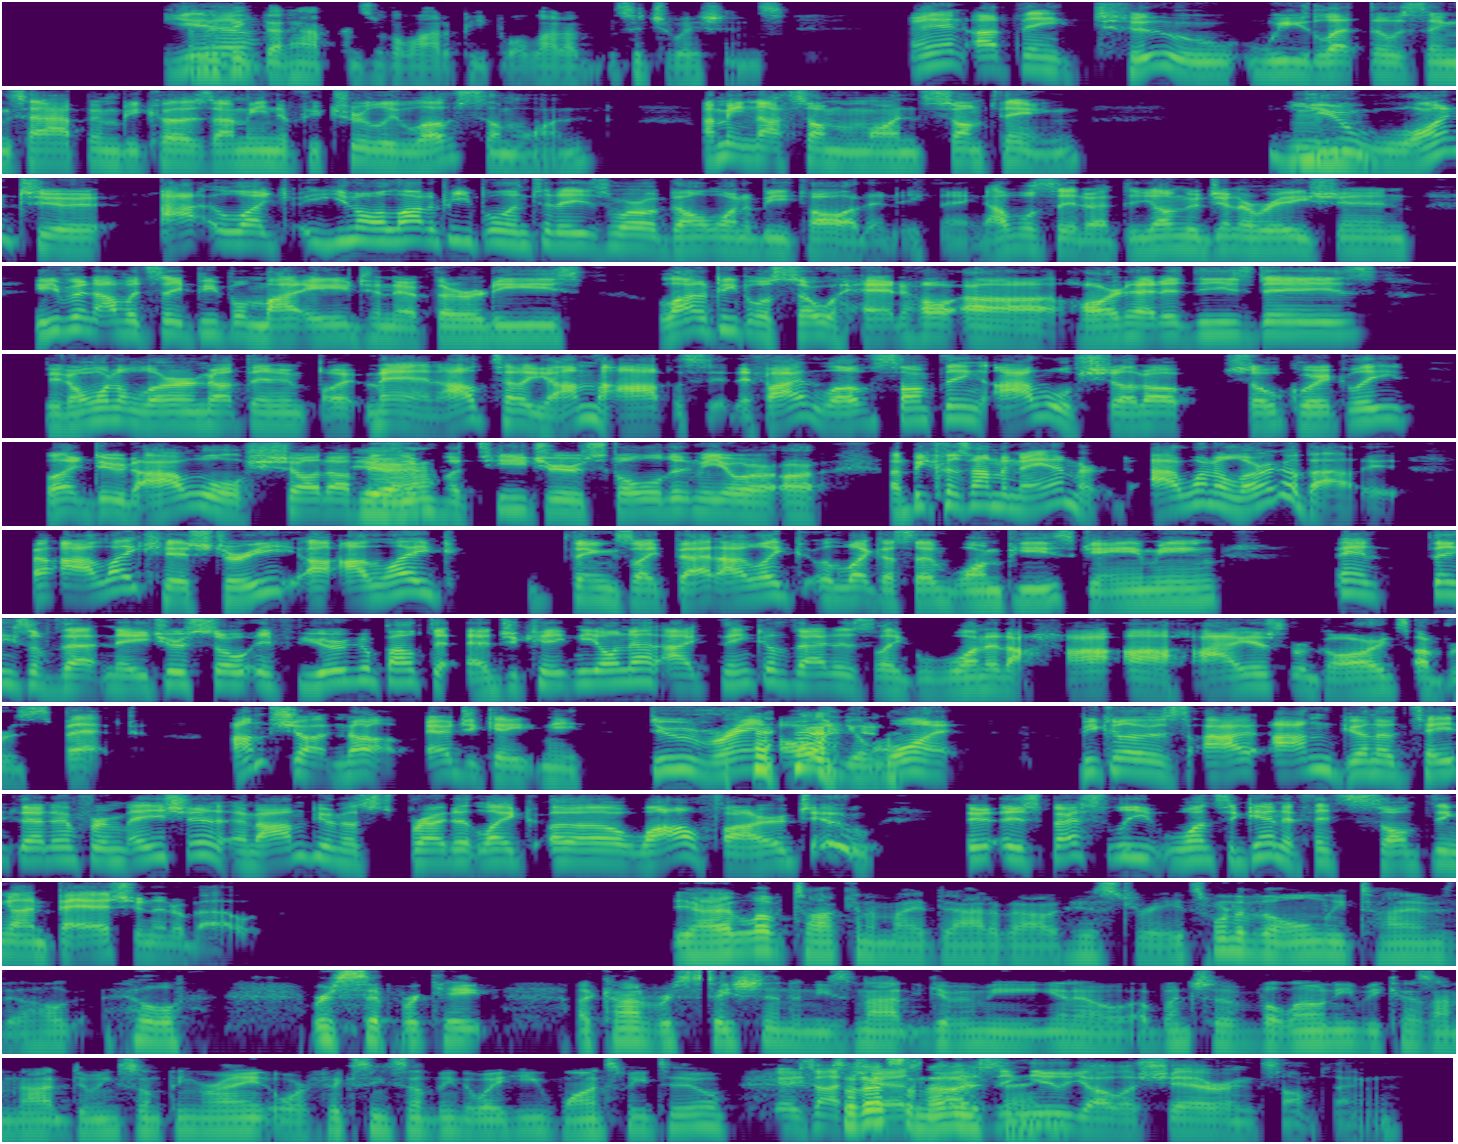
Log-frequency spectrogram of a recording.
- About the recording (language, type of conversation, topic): English, unstructured, How can I keep conversations balanced when someone else dominates?
- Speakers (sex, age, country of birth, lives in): male, 25-29, United States, United States; male, 35-39, United States, United States
- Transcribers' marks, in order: laugh; tapping; laughing while speaking: "he'll"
